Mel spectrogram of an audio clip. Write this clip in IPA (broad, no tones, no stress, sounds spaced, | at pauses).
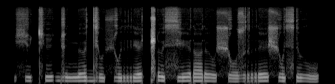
ç i cʰ i ɡ i n ɘ dʲ ɘ w ç u rʲ ɛ ǁ ɨ sʲ e ɾ ɐ ɾ ɘ ʊ̯ ʃ o z r e ʃ u sʲ ɾ u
